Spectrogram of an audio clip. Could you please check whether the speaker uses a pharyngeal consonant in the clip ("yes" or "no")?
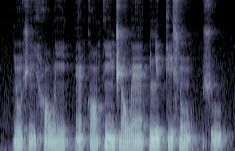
no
